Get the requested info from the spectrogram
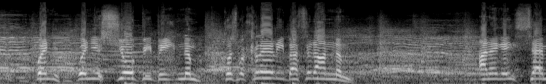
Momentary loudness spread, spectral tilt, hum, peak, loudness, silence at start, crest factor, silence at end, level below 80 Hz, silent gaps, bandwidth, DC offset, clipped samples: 8 LU; -2 dB/octave; none; -2 dBFS; -16 LUFS; 0 s; 16 dB; 0 s; -44 dBFS; none; 19.5 kHz; under 0.1%; under 0.1%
